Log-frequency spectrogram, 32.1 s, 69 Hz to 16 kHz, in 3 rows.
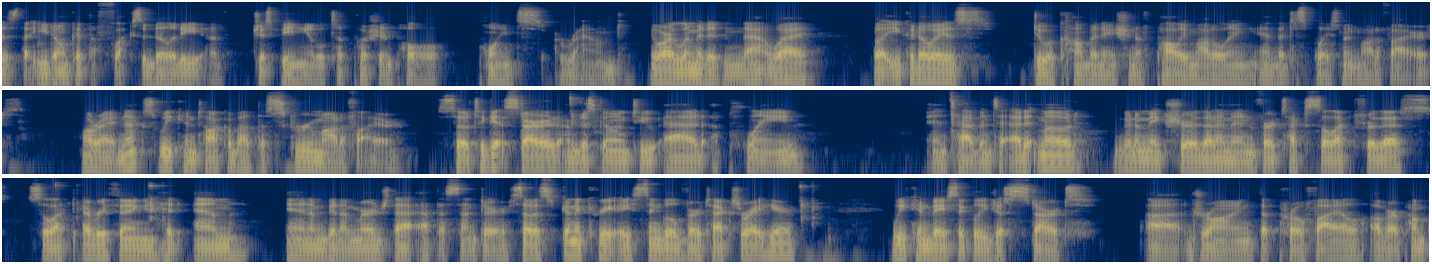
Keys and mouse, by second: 0.0 shift+middle drag, 4.7 middle click, 4.9-5.5 middle drag, 5.8 middle drag, 10.6 middle click, 12.7 middle drag, 15.0 shift+a, 17.9 Tab, 20.5 click, 21.9 a, 22.6 m, 27.4 KP_1, 29.4-32.1 drag.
